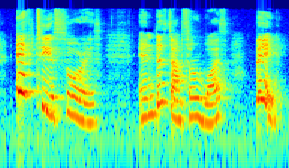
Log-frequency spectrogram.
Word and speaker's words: Ichthyosaurus: I'm going to tell you how to pronounce it. Ichthyosaurus. Ichthyosaurus.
